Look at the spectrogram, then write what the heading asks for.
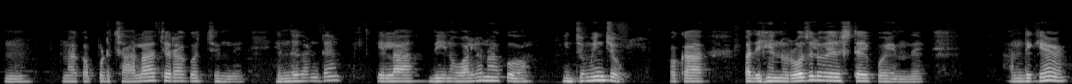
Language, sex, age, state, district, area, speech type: Telugu, male, 18-30, Andhra Pradesh, Kakinada, rural, spontaneous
